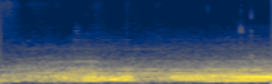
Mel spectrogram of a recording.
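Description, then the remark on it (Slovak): A car engine drones loudly from inside the cabin, which has had all its sound-deadening material stripped out while the exhaust is unmodified; a deep harmonic rumble that swells as the revs climb, dips briefly, then builds again toward the end, with no talking. “Lebo nie, že by spravili niečo s výfukom, ale hmm. vyrúbali odtiaľ všetky tlmiace materiály.”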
